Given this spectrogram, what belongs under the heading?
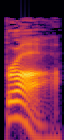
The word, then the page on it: bra: anglais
